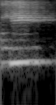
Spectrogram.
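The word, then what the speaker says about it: quay: to this and then what is actually pronounced that's also key that's the beauty of this language k e y is also key q u a y is i would have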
